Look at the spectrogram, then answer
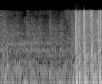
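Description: Rapid burst of gunfire from a Marvel's Midnight Suns battle, several sharp close shots in quick succession cutting in after a low rumbling game backdrop.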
